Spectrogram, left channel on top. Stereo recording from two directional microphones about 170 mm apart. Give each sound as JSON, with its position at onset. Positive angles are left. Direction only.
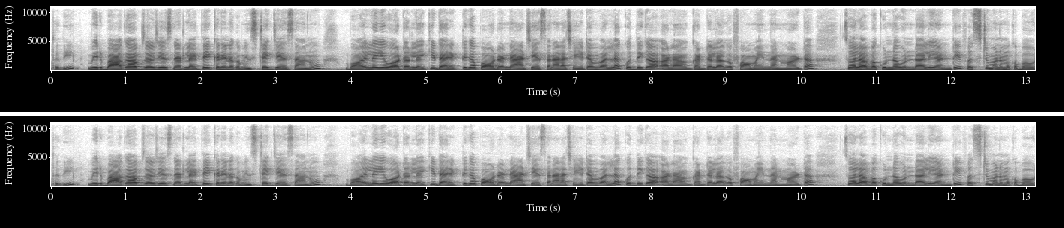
{"t": 0.0, "sound": "a woman's voice", "side_deg": 20}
